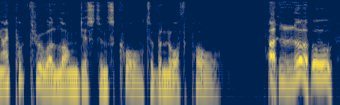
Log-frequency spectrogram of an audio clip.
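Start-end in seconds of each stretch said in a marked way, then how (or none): 3.5-4.4 lightly voiced jolly Santa, pitched up; big, rounded hello, lifted high; chuckled, rumbly Santa. A narrator's reading. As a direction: answer the telephone with a hint of chuckle. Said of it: "chuckled a rather deep, rumbly voice".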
